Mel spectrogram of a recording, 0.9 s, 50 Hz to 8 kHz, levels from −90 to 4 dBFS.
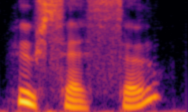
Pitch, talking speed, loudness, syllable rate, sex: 200 Hz, 190 wpm, -17 LUFS, 3.6 syllables/s, female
